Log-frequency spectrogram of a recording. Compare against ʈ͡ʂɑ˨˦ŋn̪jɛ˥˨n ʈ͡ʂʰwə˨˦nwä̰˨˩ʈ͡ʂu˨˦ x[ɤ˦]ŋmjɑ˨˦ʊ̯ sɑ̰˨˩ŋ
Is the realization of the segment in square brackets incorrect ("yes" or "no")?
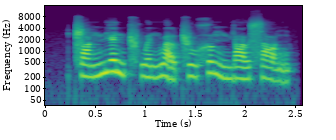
yes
